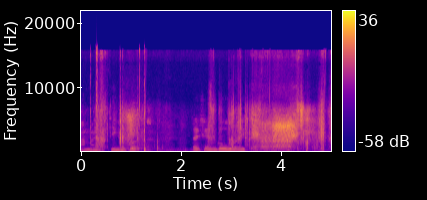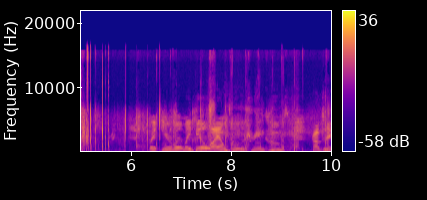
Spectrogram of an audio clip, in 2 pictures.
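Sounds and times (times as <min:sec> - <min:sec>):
camera rubbing on carpet: 0:00.3 - 0:01.3, 0:02.4 - 0:05.3.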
